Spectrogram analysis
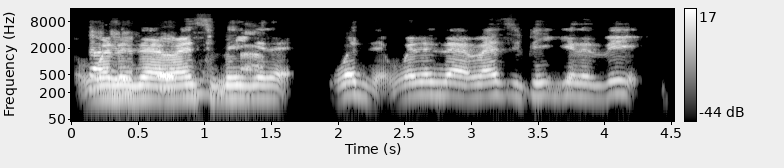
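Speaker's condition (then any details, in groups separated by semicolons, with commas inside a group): Cerebral palsy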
